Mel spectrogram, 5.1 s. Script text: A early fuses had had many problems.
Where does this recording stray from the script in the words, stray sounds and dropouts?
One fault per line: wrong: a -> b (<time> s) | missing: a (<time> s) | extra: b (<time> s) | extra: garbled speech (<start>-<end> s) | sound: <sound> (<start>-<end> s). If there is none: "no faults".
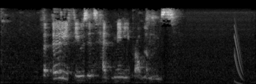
wrong: A -> The (0.9 s)
missing: had (2.3 s)
sound: chirp (4.7-4.9 s)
